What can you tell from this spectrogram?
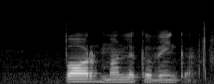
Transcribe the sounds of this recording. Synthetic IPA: pɑːrmɐnləkəvɛŋkə̰

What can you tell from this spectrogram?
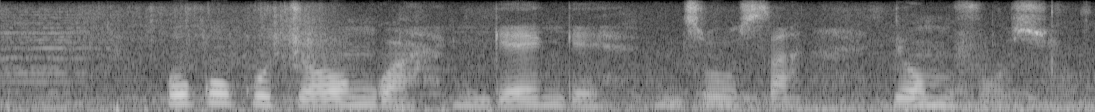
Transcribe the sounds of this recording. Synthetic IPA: ukʼukʼud̥ʒ̥ʱɔŋɡʱwa | ŋɡʱɛŋɡʱɛ | nt͡sʼusa | jom̩vuːzɔ̥

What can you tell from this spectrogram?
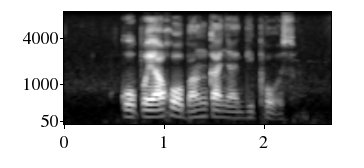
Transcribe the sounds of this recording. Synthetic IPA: kʼʊpʼɔjaχʊbaŋ̩kʼaɲadipʰɔːsɔ̥

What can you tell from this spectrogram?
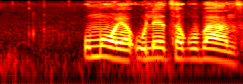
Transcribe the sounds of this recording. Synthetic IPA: umɔjaʔulɛt͡sʰak̬uɓaːnd͡zʱa

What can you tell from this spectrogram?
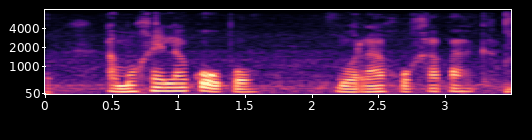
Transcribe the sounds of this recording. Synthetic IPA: amʊχɛlakʼʊpʼɔ | mʊraχʊχapaːkḁ

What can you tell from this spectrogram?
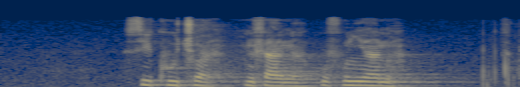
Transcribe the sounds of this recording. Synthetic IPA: sikʰut͡ʃʰwam̩ɬanak̬ufuɲaːnwa

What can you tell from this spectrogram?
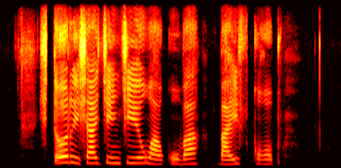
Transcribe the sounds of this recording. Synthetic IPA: ʃi̥tʼoriʃat͡ʃʼɪn̩t͡ʃʼɪwakʼʊba | baiskʼɔːpʼɔ

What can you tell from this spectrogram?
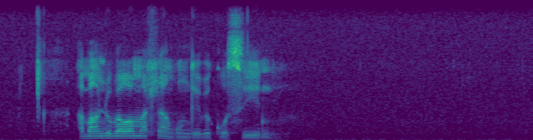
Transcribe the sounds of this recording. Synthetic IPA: aɓantʼuɓak̬wamaɬaŋuŋɛɓɛk̬ʼosiːni

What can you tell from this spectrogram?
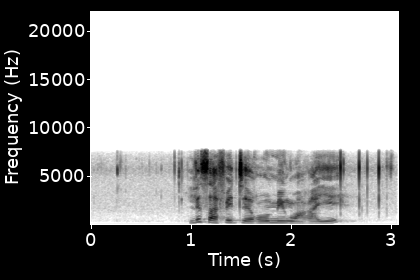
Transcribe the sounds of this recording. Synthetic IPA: lɪsafɪtʼɛɣʊmɪŋwaɣaje

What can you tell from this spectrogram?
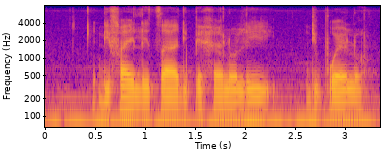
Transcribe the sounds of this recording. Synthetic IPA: difaɪlɪt͡sadipʼɪχɛlɔlɪdipwɛːlɔ

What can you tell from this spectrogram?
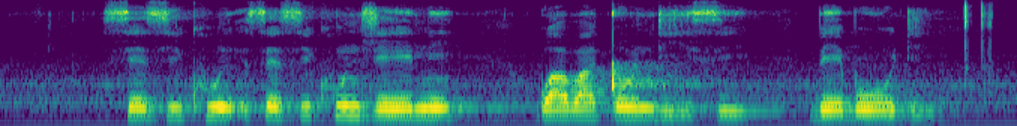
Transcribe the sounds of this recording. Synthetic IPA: sesikʰund͡ɮʱeni | k̬waɓaǃondʱisi | ɓɛɓoːdʱi

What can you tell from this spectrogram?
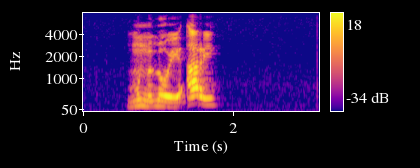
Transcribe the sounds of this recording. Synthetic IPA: mun̤ulojiʔari

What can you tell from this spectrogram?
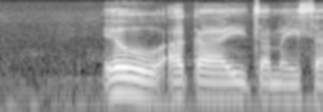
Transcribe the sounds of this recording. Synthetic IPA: eʊa̰kʼait͡sʼamaisa

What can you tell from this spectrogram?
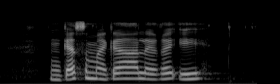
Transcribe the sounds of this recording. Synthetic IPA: ŋ̩kʼasɪmakʼɛalɛɣɛʔɪ

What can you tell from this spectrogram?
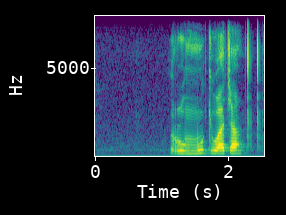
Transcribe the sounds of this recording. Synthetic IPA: rʊm̩mukʼiwat͡ʃʼa

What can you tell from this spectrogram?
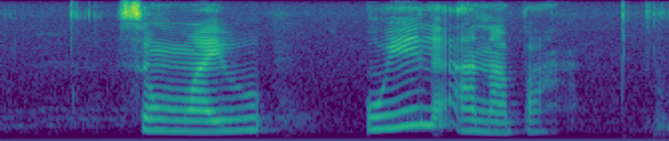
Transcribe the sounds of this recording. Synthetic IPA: sɪŋ̩ŋwa | ʊɪlɪ̰ʔanapʼa

